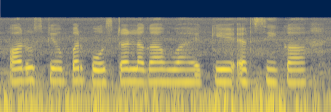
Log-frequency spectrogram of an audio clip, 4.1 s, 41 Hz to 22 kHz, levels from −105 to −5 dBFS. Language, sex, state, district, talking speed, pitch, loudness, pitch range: Hindi, female, Uttar Pradesh, Lucknow, 130 wpm, 225 Hz, -16 LUFS, 220-230 Hz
